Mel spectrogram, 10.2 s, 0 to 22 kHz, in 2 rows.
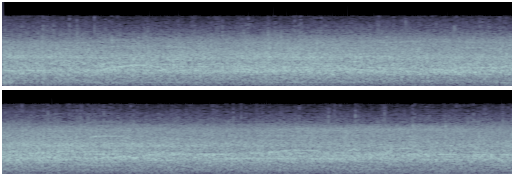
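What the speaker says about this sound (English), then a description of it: "It's almost palpable, the excitement emanating from this crowd at the moment" Stadium crowd in a Cricket 26 match applauding and cheering steadily, a dense continuous wash of clapping and roaring that holds loud and even throughout with no talk.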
